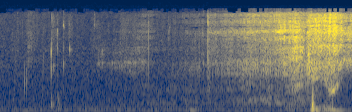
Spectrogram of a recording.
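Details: Ventilator audible behind the user's own speech while he records a Star Wars podcast, delivering breaths as he talks. Mechanical ventilator breathing cycle.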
